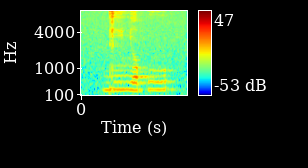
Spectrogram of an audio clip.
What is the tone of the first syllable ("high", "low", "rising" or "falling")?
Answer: low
